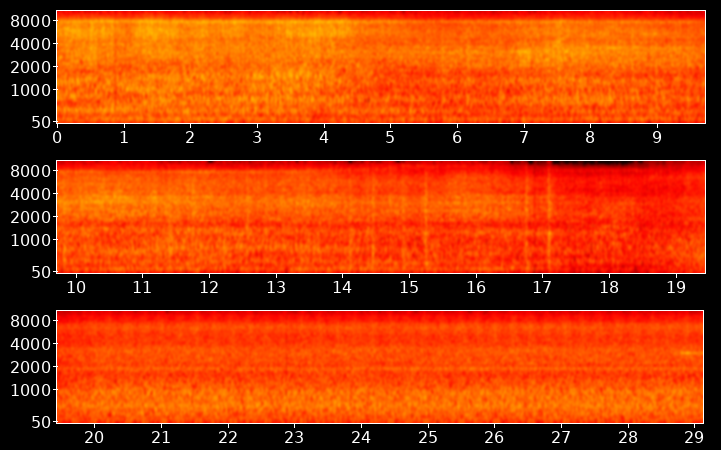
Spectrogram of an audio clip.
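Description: Heritage passenger coaches rolling past close by, wheels clattering over the rail joints; about two-thirds of the way through this gives way abruptly to a diesel locomotive's engine running steadily at idle close by.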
